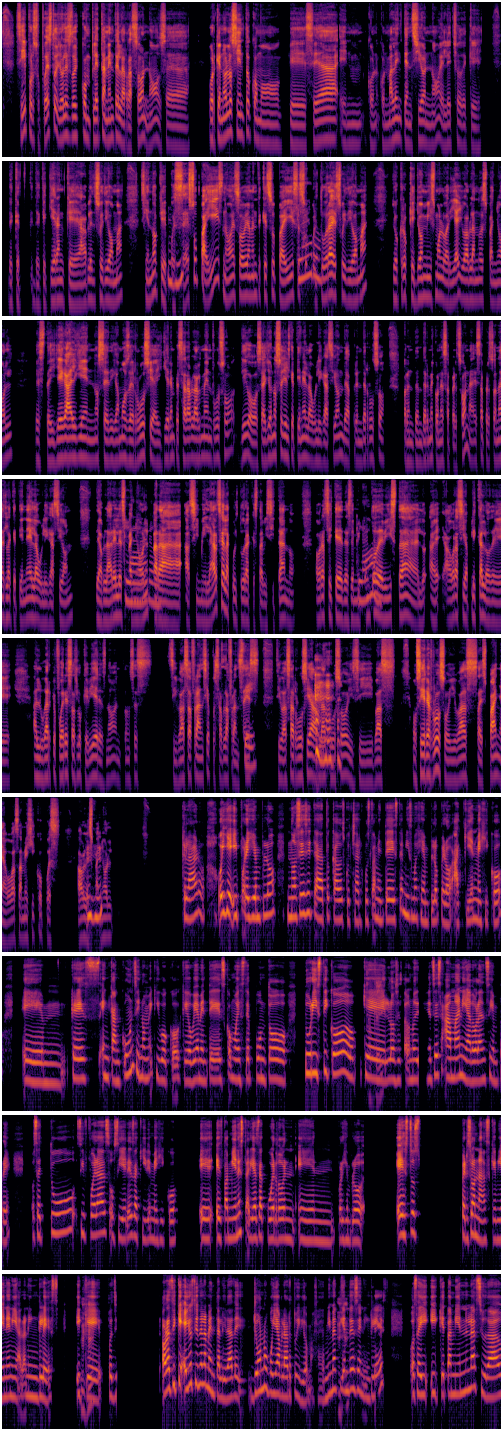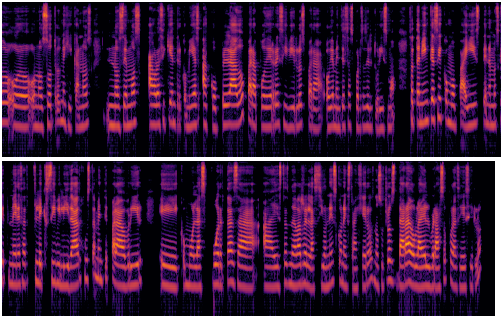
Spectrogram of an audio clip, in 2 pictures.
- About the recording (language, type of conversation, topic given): Spanish, podcast, ¿Qué barreras impiden que hagamos nuevas amistades?
- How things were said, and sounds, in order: chuckle; other background noise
